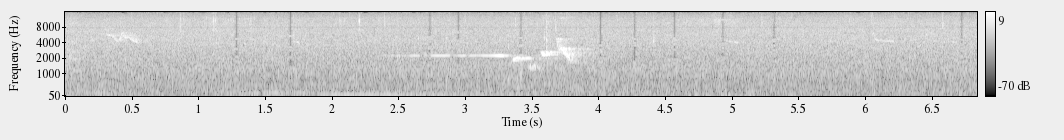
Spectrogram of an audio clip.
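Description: A songbird sings one phrase: a long, steady whistled note of about a second, then a quick, higher flourish. Under it runs a steady outdoor hiss.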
